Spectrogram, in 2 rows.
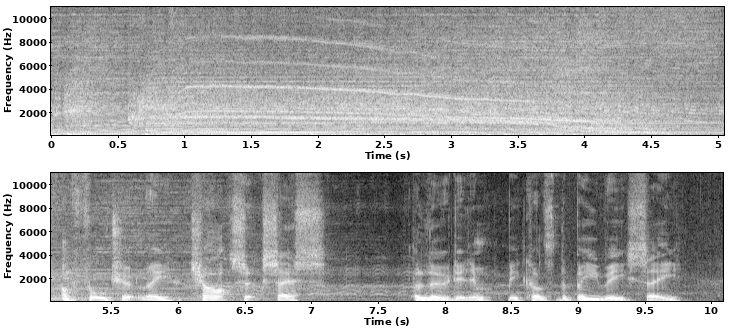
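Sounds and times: long high wail sliding down: 0:00.6 - 0:07.1
fast pounding low beat: 0:01.4 - 0:06.7.

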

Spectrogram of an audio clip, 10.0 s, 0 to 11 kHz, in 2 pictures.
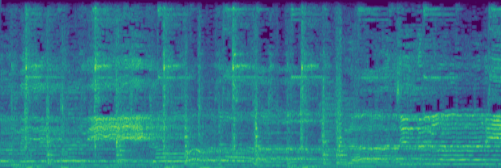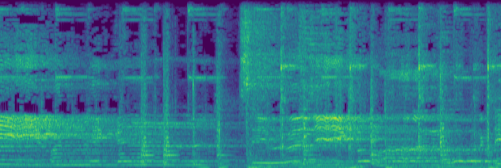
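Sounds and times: devotional song with held note: 0:00.0 - 0:10.0.

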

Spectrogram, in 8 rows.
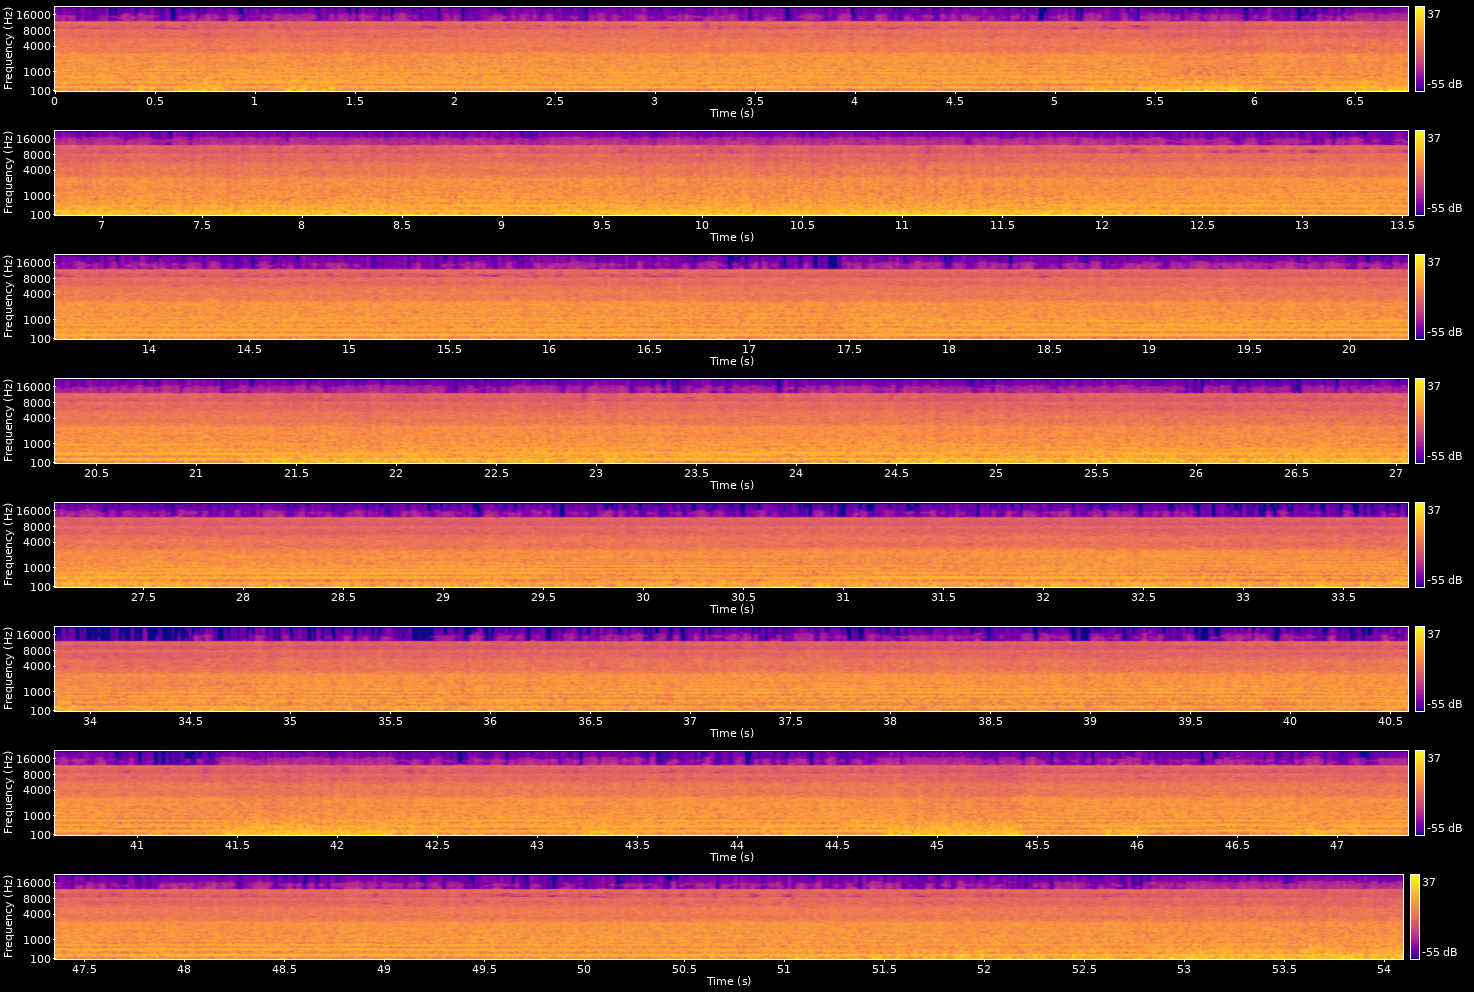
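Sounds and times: drone propellers whining: 0:00.0 - 0:54.0.

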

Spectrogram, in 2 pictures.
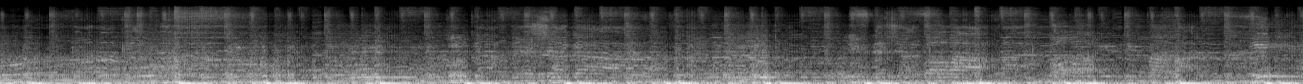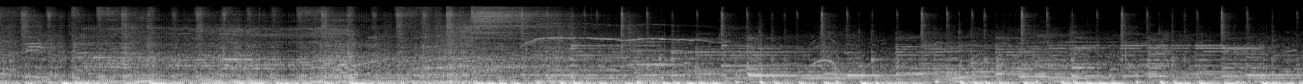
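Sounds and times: man singing: 0:00.0 - 0:21.6
electric guitar: 0:00.0 - 0:26.0
heavy bass beat: 0:00.0 - 0:26.0.

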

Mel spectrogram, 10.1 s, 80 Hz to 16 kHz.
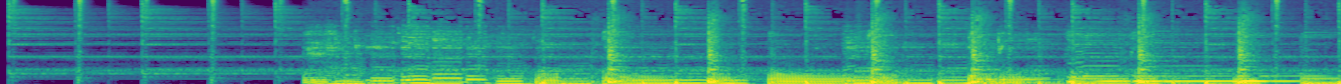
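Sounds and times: cymbal strikes: 0:00.1 - 0:10.0.

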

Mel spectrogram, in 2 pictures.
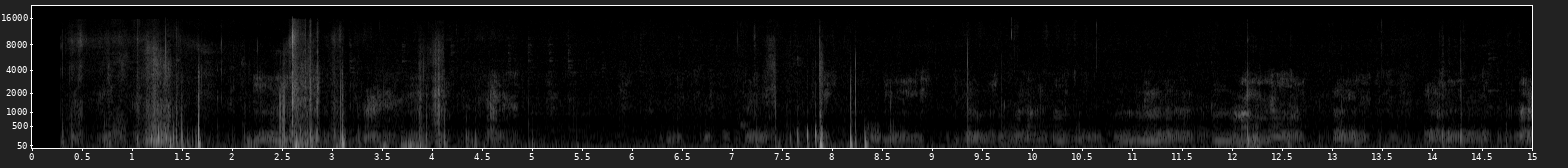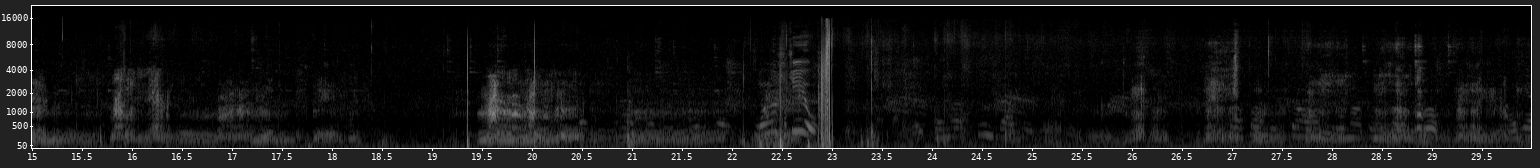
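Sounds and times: young dogs growling: 0:00.4 - 0:18.6, 0:19.3 - 0:29.9.

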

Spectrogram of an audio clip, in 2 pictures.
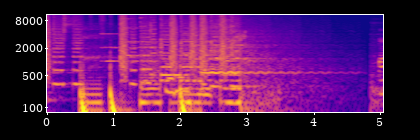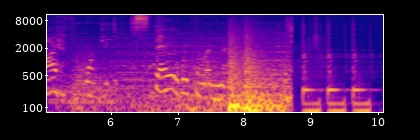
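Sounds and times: intro music: 0:00.0 - 0:04.8.

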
